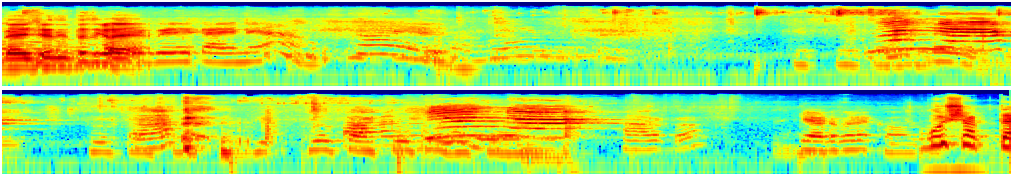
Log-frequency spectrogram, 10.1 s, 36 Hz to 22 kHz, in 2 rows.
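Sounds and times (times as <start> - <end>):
children talking and calling out: 4.1 - 6.0, 6.6 - 8.4.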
